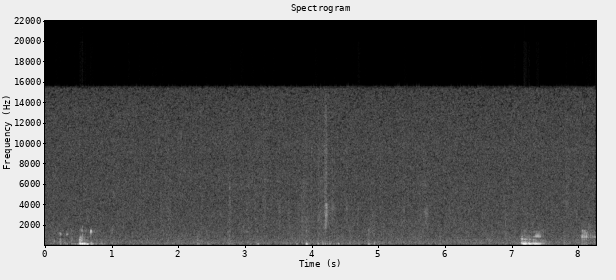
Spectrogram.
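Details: Two brief, low gurgling rumbles from a hungry, empty stomach, separated by steady background hiss: borborygmi.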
